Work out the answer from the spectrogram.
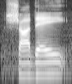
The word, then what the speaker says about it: Sade: a cdc in excess shaday is kind of pronounced Sade really if you were like looking at it that way so we help the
